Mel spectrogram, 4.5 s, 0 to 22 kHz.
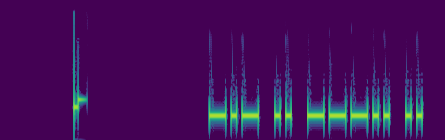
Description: Morse code, heard as a keyed tone, about 22 wpm, 700 Hz. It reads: KI8I
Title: K1USN SST QSO Practice - 22wpm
